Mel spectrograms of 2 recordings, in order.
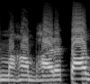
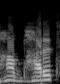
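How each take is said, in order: First: The word ends with an added final 'a' vowel. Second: The word ends on the final 't' consonant. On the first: This is the English-style way of saying it. "T के आगे ए लिखा है तो उसको भारता, जैसे महाभारता बोलेंगे" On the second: This is how it is said in Hindi. "वो महाभारत है हमारे हिंदी में"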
